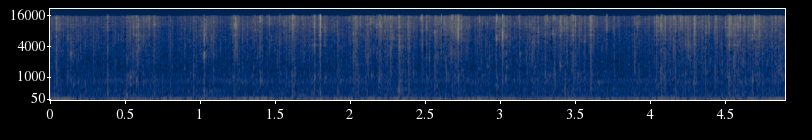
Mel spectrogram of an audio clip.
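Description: Blue sparkly tinsel garland strands of metallic plastic are held in both hands and squeezed and rubbed with the fingertips close to the microphone, possibly brushing the mic grille. The result is a steady, dense crinkling and rustling with bright, crackly ticks over a constant low hum.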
